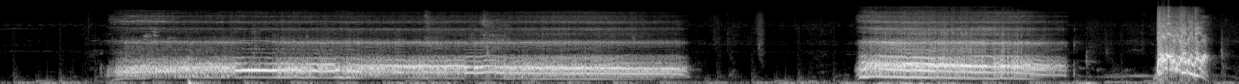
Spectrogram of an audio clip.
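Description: A person's voice held in a long, loud, drawn-out vocalization lasting about six seconds, then a second, shorter one that slides down in pitch as it dies away.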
